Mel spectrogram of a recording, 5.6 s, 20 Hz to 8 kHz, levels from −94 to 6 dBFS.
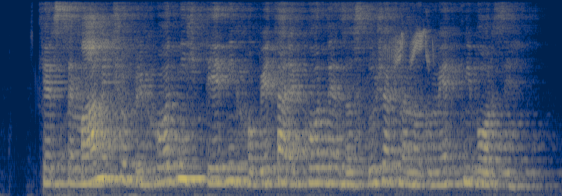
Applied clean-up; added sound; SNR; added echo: neural separator model SepFormer DNS4.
